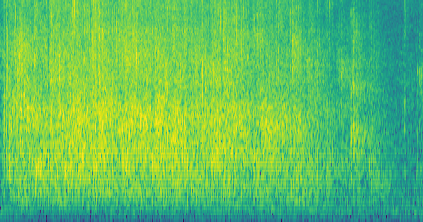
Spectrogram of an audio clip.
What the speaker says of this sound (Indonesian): Tepuk tangan untuk Bapak Ibu sekalian.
